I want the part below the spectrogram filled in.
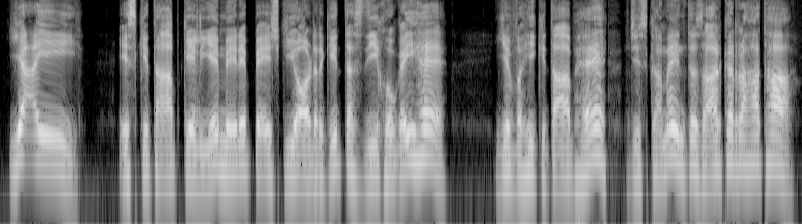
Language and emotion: Urdu, surprised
